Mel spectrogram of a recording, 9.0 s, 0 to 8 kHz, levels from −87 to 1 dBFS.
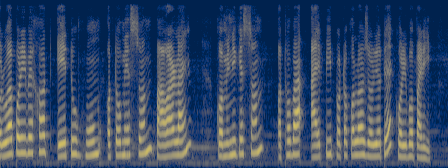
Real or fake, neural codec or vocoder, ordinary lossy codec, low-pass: fake; codec, 16 kHz in and 24 kHz out, 1 kbps, XY-Tokenizer; none; 7.2 kHz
